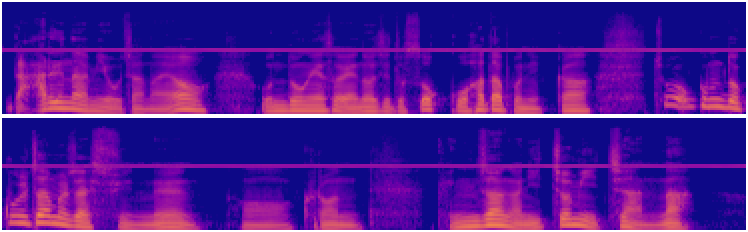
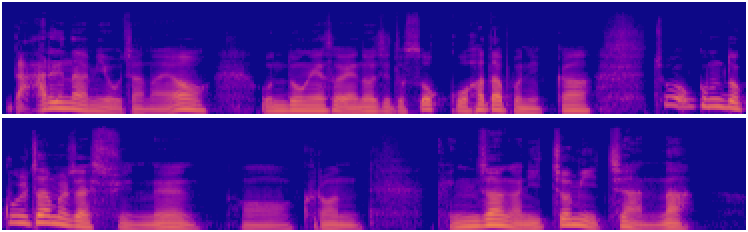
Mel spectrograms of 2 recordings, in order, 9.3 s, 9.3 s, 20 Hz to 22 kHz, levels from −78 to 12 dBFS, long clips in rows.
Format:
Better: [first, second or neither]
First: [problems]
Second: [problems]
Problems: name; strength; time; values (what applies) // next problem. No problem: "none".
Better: second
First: high-pitched whine; noticeable; throughout; 4.5 kHz, 15 dB below the speech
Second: none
